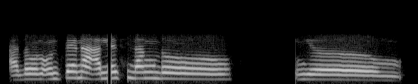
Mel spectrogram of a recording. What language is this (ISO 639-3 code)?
sat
